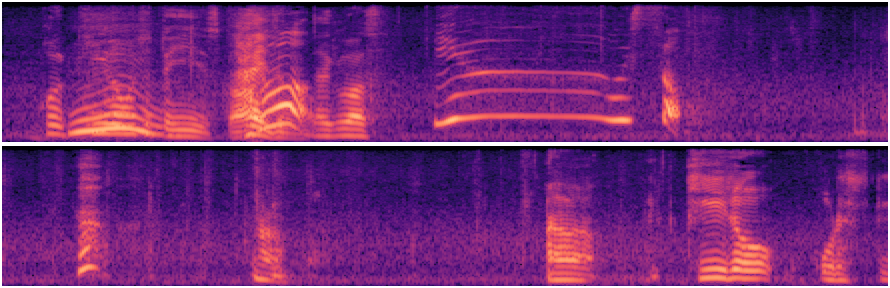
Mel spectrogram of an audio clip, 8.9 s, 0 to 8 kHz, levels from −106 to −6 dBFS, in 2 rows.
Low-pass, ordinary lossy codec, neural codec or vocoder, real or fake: 7.2 kHz; none; none; real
